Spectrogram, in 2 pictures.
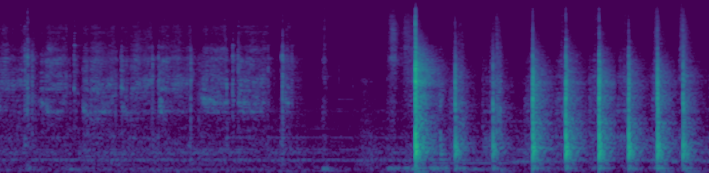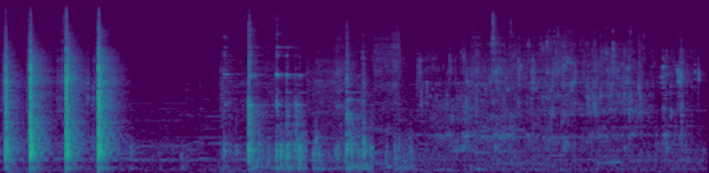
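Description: Potatoes are chopped on a cutting board in a steady run of about a dozen crisp knife strokes, close and distinct, with faint kitchen clatter and a brief rustle before and after.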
